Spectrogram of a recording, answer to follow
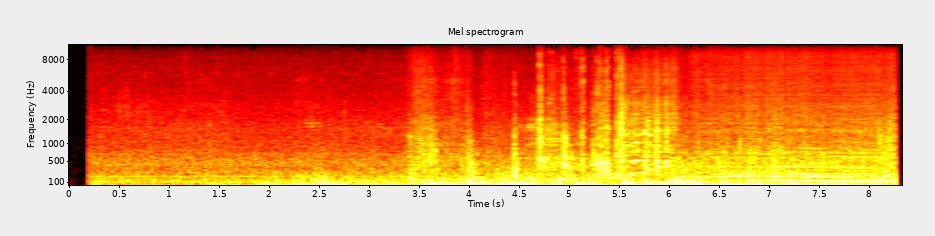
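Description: Open safari vehicle's engine running as it drives through the bush, growing louder about two seconds in, with a cluster of knocks and rattles between about three and a half and six seconds.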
